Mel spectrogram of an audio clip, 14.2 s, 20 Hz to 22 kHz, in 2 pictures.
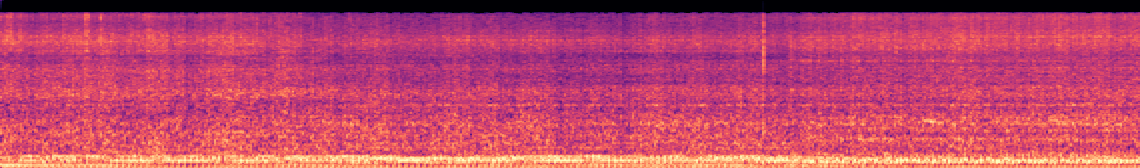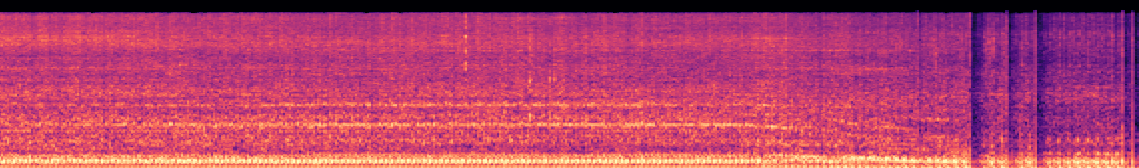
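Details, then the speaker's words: John Deere 445 garden tractor, restored, hydraulic oil and filter changed, blades sharpened: driving with mower deck on, even steady engine drone, smooth speed change midway, no misses or knocks; normal healthy running under load. "so let's take the brake off and I'll turn the mower deck on for you"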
